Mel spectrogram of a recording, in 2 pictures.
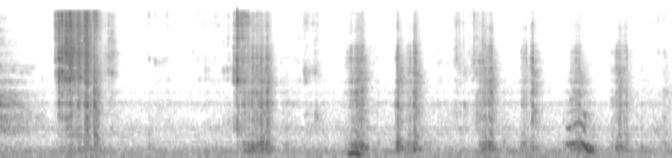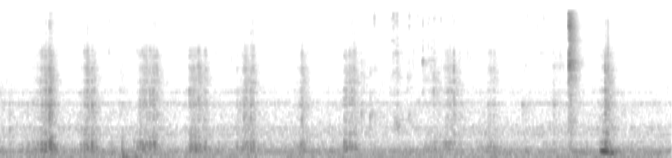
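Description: Close-up crunching of a crispy fried cracker being bitten and chewed: a loud crunching bite about a second in and another near two and a half seconds, then steady chewing crunches, a couple a second.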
